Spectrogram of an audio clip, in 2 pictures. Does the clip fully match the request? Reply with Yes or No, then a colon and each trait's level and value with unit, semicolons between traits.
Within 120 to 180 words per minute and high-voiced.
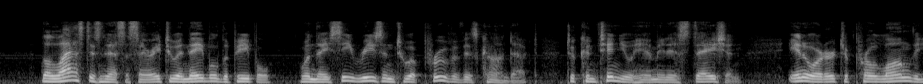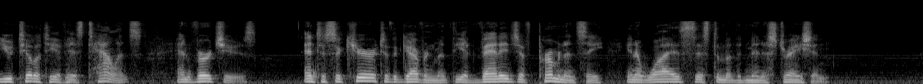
No: average, 160 wpm; low, 125 Hz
